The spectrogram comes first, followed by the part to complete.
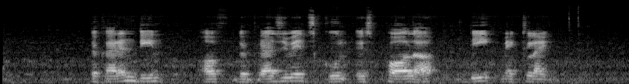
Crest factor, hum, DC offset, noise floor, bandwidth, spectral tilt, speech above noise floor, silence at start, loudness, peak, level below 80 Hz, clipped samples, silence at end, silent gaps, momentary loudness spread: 20 dB; none; under 0.1%; -46 dBFS; 16 kHz; -3 dB/octave; 26 dB; 0.65 s; -19 LUFS; -2 dBFS; -56 dBFS; under 0.1%; 0.5 s; none; 12 LU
